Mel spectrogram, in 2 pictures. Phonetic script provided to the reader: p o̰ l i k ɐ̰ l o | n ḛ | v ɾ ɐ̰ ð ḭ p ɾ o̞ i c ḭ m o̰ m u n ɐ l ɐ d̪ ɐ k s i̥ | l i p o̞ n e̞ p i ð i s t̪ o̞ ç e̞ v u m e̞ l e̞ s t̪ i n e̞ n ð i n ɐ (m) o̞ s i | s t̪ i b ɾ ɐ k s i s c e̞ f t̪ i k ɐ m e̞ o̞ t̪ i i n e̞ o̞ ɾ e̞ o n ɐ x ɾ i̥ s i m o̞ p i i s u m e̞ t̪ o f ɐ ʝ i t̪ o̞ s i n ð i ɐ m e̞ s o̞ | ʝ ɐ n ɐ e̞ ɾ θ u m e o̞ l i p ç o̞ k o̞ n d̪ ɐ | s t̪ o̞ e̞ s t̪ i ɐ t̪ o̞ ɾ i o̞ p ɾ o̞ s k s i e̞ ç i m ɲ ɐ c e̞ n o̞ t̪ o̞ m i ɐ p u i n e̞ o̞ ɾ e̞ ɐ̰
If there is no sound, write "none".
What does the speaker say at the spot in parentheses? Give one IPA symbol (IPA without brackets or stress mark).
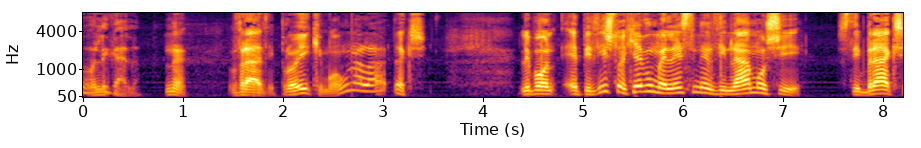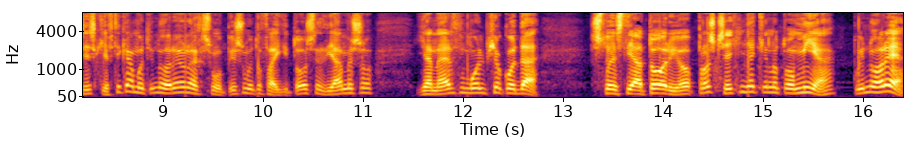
m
